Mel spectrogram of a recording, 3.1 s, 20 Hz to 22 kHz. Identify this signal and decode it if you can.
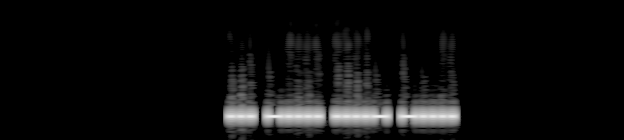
Morse code, heard as a keyed tone, about 52 wpm, 700 Hz. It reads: S646
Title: Four Challenging Letter-Number Combinations 50wpm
